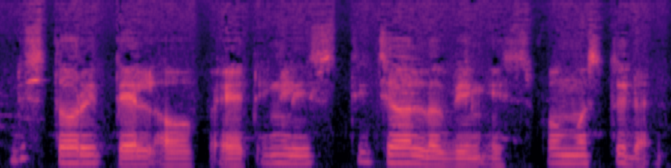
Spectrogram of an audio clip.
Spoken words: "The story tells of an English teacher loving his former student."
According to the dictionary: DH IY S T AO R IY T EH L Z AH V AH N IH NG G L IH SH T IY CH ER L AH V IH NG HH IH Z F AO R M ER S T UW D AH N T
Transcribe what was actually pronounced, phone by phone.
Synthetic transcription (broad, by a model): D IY S T AO R IY T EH L AH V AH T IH NG G L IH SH T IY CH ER L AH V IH NG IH S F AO M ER S T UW D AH N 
